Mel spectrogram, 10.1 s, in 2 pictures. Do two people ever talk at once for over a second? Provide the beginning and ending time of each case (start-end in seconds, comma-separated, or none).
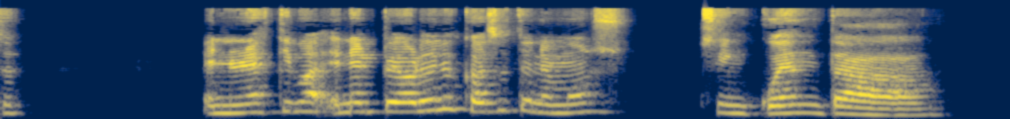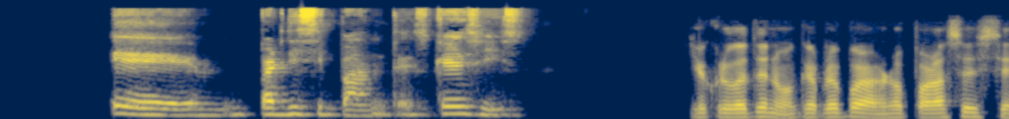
none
